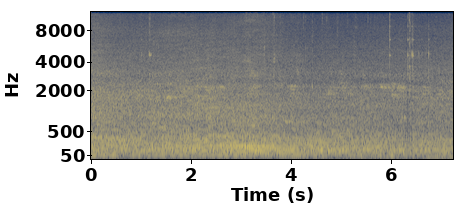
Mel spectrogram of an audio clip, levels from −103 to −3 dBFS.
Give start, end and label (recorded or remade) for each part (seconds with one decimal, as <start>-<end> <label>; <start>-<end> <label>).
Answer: 0.0-7.2 recorded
